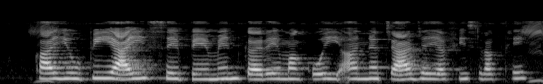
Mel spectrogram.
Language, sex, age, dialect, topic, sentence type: Chhattisgarhi, female, 18-24, Central, banking, question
